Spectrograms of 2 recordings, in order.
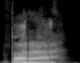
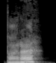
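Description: First: «Пора.» said lower, with a falling tune; answering tune. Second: «Пора?» asked with a rising tune; asking tune. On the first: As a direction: settle «Пора.» down with a firm drop. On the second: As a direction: ask «Пора?» with a lift at the end. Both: Acted. Question then answer, same word.

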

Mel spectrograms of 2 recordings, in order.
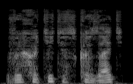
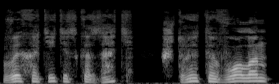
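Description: First: Hoarse, hushed start of a question. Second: Higher, building toward the dreaded name; dawning alarm. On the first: A narrator's reading. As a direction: begin hoarsely, barely daring to ask. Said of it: "хрипло начал Гарри". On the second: Acted. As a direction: repeat it with rising urgency, slowing on the last words. Repeats question, building to the name.

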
